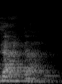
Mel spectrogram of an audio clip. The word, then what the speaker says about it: data: अब इंग्लिश बोल रहे हैं दिस इज डाटा, अरे यार this is नॉट अ डाटा, this is डेटा।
